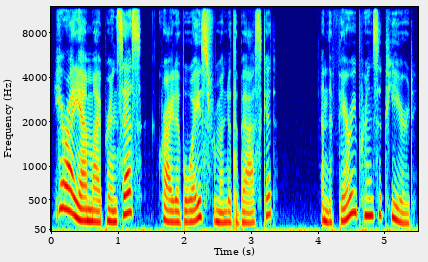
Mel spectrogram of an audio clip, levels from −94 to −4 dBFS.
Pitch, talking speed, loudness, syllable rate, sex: 205 Hz, 185 wpm, -17 LUFS, 5.7 syllables/s, female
